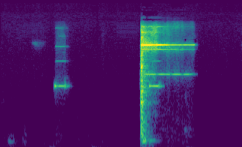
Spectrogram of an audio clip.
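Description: A kitchen timer gives one short electronic beep, then a louder, harsher beep about a second later that rings for half a second, both close by in a quiet room with no talking.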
